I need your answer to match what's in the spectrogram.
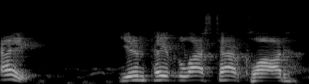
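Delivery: high, loud shouting voice. Game master voices the barkeeper confronting a player's character: barkeeper shouting. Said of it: "you kind of hear them shouting at you".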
